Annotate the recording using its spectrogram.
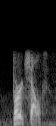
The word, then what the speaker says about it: Berchelt: Um, November 2nd, we continue to roll Miguel Berchelt, Jason Sosa for Belchert's, Belchert's uh, Berchelt I don't know why I couldn't say that correctly.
